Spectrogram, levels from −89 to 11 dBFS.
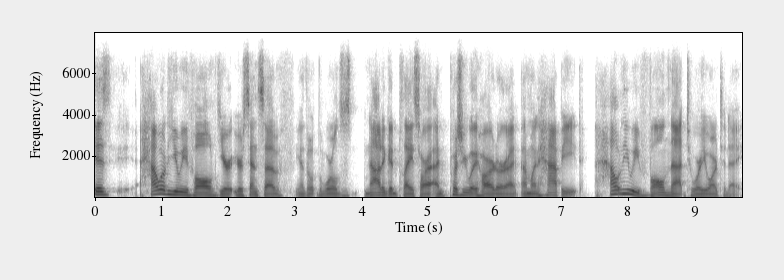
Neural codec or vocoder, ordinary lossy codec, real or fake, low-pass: codec, 24 kHz, 0.9 kbps, WavTokenizer, small release; Opus, 24 kbps; fake; 7.2 kHz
